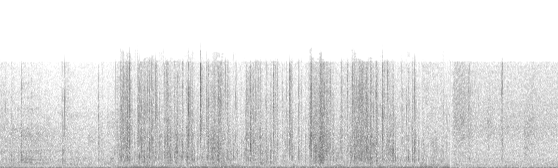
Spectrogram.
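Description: A plastic bag crinkles and rustles as it is emptied.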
